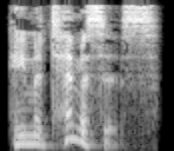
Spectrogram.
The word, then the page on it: hematemesis: British English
